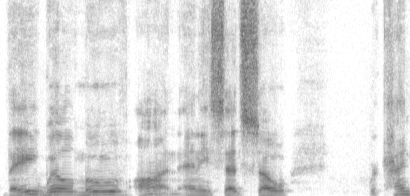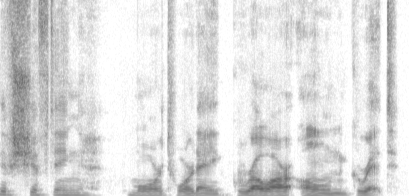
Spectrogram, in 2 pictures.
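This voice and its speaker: A man's voice: medium pitch, steady tone, slow pace, mellow. A man hosting an interview podcast, asking long-winded questions and thinking aloud with restarts. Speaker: podcast host. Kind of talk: interview host chat.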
